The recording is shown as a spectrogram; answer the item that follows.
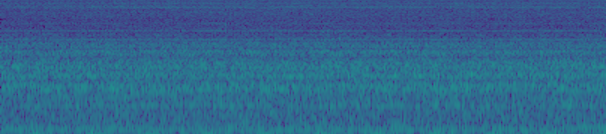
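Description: Near silence: room tone, with only a faint steady hum and hiss.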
